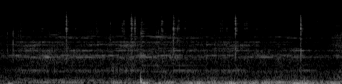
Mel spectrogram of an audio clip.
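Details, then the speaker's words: 2007 Freightliner Columbia, Series 60 Detroit: removed fan clutch hub spun by hand ticks irregularly and whirs with a rough grinding ring from bad bearings; hub was near failure and replaced. "the bearings in there they're bad can you see them actually moving in there just listen to this can you hear them ticking"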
